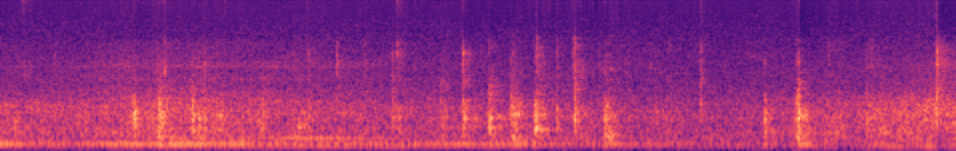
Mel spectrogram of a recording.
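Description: Small clicks and taps of wires and plug connectors being handled and fitted onto a CRT TV's chassis board, in scattered bunches, over a steady low hum.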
